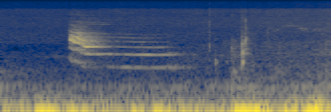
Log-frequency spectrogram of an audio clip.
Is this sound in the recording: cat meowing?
yes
